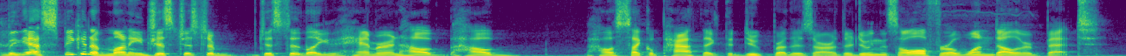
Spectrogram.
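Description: At a moderate pace, a man with a Midwestern US accent and medium pitch speaks with lively intonation. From US Midwest, Minnesota. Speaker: podcast host. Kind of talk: casual chat.

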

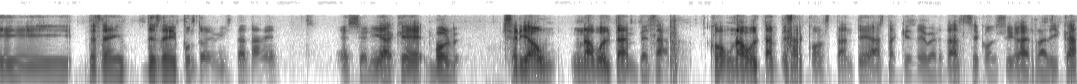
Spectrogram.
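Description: A man speaks in a plain, everyday voice at medium pitch and a moderate pace. His intonation is fairly even, but his loudness swings widely. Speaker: temporary resident in Australia. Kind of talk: radio interview.

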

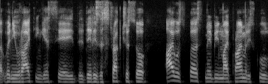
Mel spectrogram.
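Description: A man at a moderate pace, with monotone, flat intonation. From Bosnia, Sarajevo. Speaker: Islamic finance expert and podcaster. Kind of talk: interview.

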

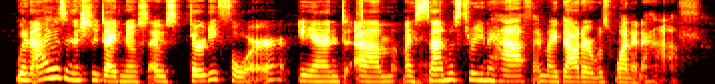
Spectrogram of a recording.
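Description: An ordinary speaking voice, a woman at medium pitch talks at a moderate pace with ordinary pitch variation and hardly any pauses. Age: 40s. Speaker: artist and college professor. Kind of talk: personal testimony in interview.

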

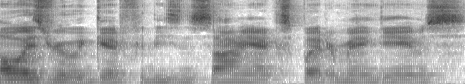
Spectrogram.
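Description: A man's voice with audible room echo. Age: 20s. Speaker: podcast host. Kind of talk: casual chat.

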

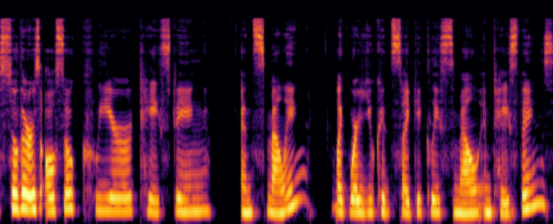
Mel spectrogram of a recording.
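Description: This woman has a normal speaking voice, fairly high in pitch, with ordinary pitch variation and a fairly slow pace. The sound is dry and close, with no echo. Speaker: spiritual mentor and psychic medium. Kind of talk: solo podcast monologue with channeling.

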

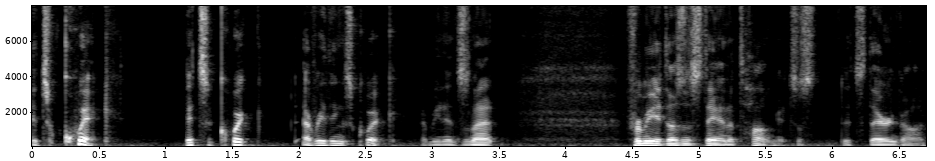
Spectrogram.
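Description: His fairly low voice carries vocal fry, very wide pitch swings and big swings in loudness. The man moves at a fairly quick pace, broken by long, frequent pauses. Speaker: podcast co-host. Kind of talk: casual chat. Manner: animated, casual.

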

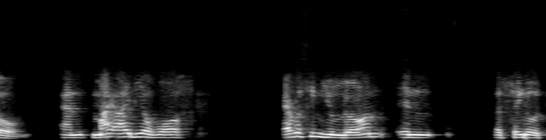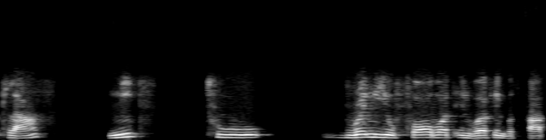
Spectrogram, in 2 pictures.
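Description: Spoken with a German accent at a very slow pace, the words come with long, frequent pauses. Pitch variation is ordinary. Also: man, fairly high pitch for a man. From Germany. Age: 40s. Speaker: karate instructor. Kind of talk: casual interview. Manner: hesitant, many fillers.

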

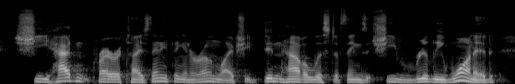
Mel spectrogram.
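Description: Recorded very cleanly with a silent background, a man with a medium pitch and ordinary pitch variation talks at a fairly quick pace in an ordinary speaking voice. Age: 40s. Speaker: startup executive and entrepreneur. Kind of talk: casual interview chat.

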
